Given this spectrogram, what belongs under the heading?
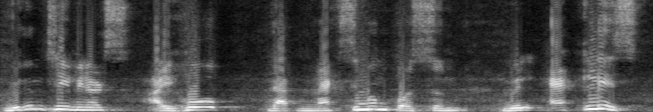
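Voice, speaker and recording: A man's voice: on the high side, animated, unhurried, a little mellow, breathy edge, rough recording. A man with a North Indian accent teaching a live online lesson, questioning and instructing students and often repeating his phrases. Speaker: accountancy teacher.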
